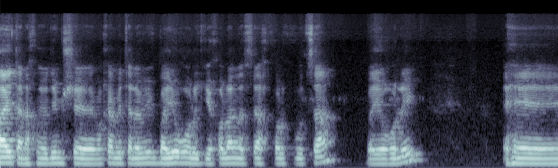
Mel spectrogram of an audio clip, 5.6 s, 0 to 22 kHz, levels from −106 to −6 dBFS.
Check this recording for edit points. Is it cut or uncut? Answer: uncut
